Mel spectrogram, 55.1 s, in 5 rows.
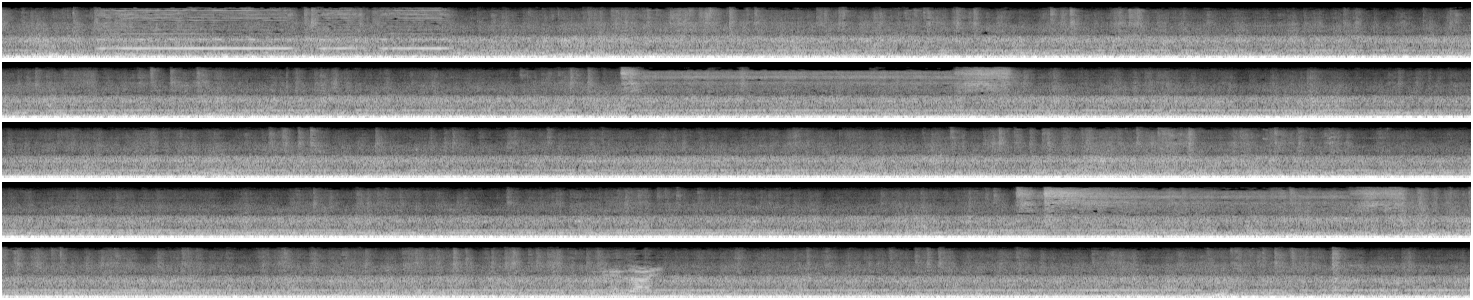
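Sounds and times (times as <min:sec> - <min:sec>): locomotive engine rumble: 0:00.0 - 0:55.0
wheel and rail noise: 0:00.0 - 0:55.0
wind: 0:00.0 - 0:55.0
short high tone: 0:00.7 - 0:03.4.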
